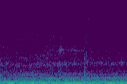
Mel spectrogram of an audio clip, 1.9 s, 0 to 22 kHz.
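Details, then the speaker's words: Lexus RX350 (2016–2018 system) warming up at slightly raised cold idle; even, smooth rumble with no knocks or misses, airflow sensor reading falling from 7 toward 6 as temperature rises. Normal fast cold idle. "गाड़ी अभी जो है थोड़ी सी मतलब कि आरपीएम इसका ज़्यादा है, गाड़ी ठंडी है इस वजह से आरपीएम ज़्यादा है। जैसे जैसे गर्म होती जाएगी तो आरपीएम इसका डाउन होता जाएगा।"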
